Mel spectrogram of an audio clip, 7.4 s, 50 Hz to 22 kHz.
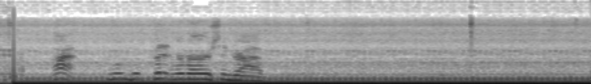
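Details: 2007 Pontiac Solstice GXP after swapping in a used rear differential, on a lift test in gear: smooth, steady low drone from the driveline, no clunks, grinding or whine rising with speed; differential sounds healthy.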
